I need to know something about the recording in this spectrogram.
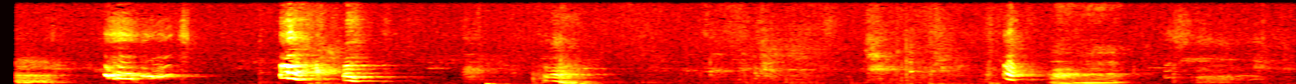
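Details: West Highland White Terrier named Sparky playing with another dog, Sadie, making comical noises: short whiny yelps and groaning grumbles in scattered bursts, one with a nasal buzzy tone near the end, quiet indoor room.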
